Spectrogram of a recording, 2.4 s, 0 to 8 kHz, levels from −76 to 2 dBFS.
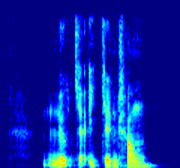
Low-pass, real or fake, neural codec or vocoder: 7.2 kHz; fake; vocoder, 22.05 kHz, 80 mel bands, WaveNeXt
